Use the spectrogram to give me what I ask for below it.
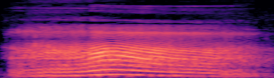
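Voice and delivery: Ra said alone and firm; isolated syllable. Shown as a demonstration. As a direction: stress the first syllable Ra. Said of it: "c'est la première syllabe".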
